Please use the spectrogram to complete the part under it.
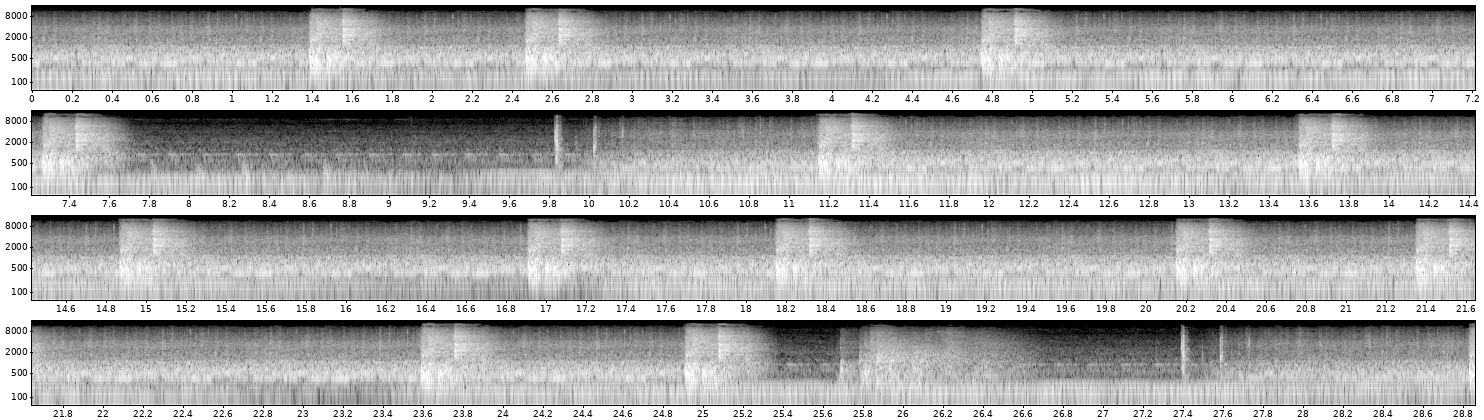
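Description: Dark ambient game music drones steadily.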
